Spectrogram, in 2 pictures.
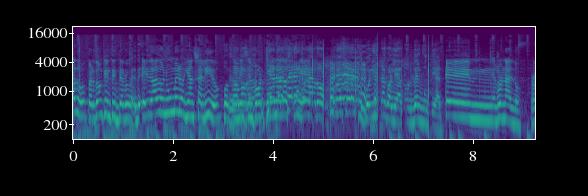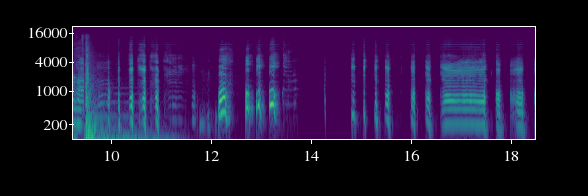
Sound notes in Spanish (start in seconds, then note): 15.3 risas; 18.2 risas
